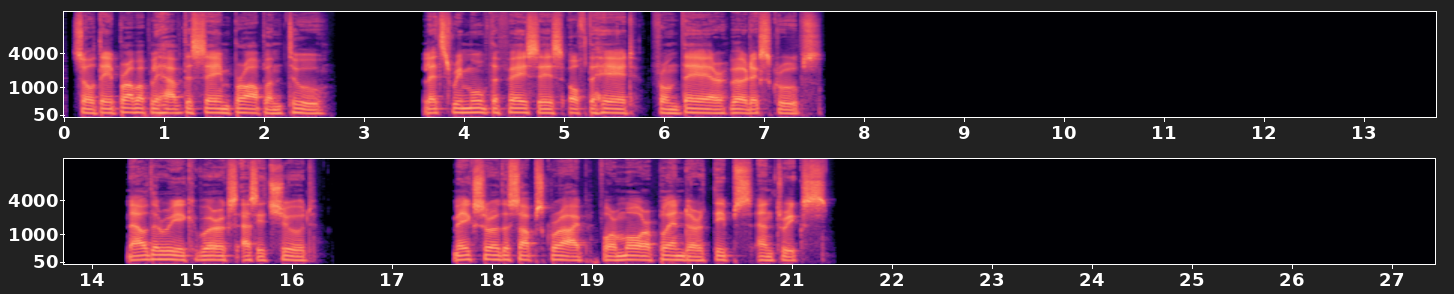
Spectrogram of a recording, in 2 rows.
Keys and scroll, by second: 1.7 alt+a, 4.2 alt+a, 6.8 alt+a, 11.0 alt+a, 11.9 Tab, 14.3 r, 15.1 z, 15.8 r, 16.6 x.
